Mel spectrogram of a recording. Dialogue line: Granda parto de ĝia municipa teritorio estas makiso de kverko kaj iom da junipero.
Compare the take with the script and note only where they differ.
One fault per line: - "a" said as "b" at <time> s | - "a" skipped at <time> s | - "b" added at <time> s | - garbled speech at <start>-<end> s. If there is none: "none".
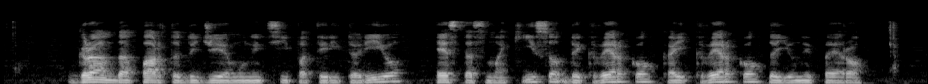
- "iom" said as "kverko" at 7.0 s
